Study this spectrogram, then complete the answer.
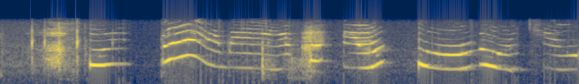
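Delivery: very high, drawn-out tearful wail; wailing mother. Acted. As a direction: sob it high and slow over your child. Mother wails over daughter.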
